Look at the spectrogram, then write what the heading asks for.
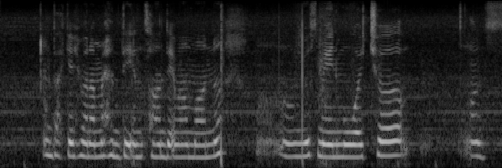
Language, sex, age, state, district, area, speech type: Kashmiri, female, 18-30, Jammu and Kashmir, Bandipora, rural, spontaneous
